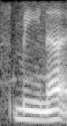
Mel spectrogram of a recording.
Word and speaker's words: Mena: My first name, which is Mina, and it's spelled M-E-N-A. – Mm-hmm. – At Art, A-R-T, F-X, signs, plural, .com.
